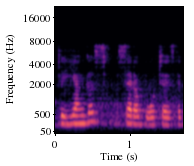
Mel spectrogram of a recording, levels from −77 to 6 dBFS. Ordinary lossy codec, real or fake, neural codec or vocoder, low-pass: none; real; none; 7.2 kHz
